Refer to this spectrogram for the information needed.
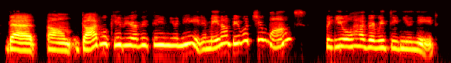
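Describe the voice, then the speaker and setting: In an American accent, a woman with a dark, mellow tone speaks at a moderate pace with lively intonation, the sound dry and close with no echo. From Texas, El Paso. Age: 50s. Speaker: author and entrepreneur. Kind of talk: interview. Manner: animated.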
